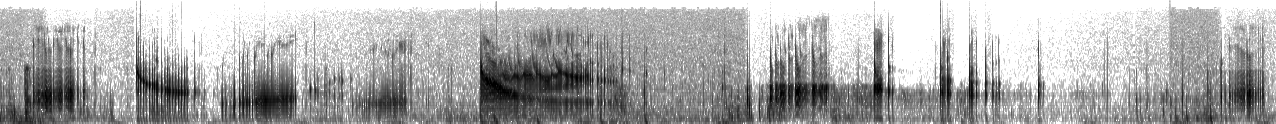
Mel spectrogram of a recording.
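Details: Stomach growling: long gurgling, bubbling and squealing rumbles with rising and falling pitch.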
